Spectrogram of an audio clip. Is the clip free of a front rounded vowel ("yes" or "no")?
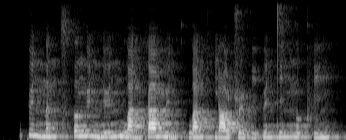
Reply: no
